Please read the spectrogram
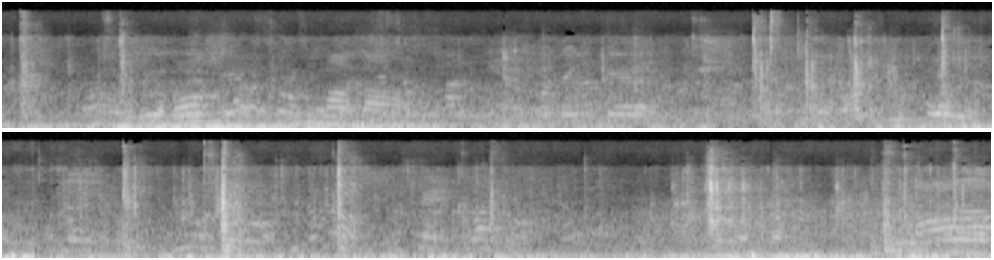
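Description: Faint, indistinct chatter of several people's voices over a steady low rumble, with scattered sharp clicks.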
